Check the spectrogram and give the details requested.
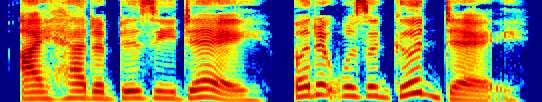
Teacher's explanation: Notice how your voice rises slightly at busy day and falls softly at good day. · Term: intonation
